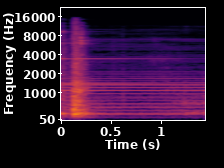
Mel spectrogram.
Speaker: that is a that's a coil that's locked on um and that's not a good thing you don't usually want a coil stuck on like that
